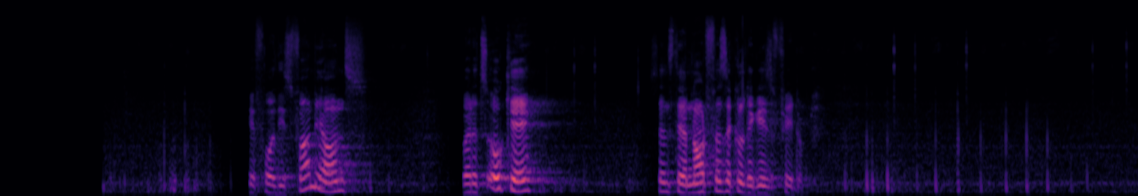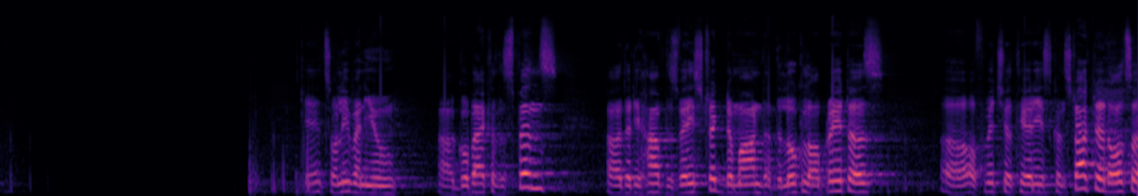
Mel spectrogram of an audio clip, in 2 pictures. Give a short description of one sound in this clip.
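A man lectures in a lively voice through a microphone.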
